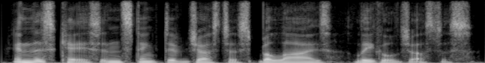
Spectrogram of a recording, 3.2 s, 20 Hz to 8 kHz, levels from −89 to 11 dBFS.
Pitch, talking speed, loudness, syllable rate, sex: 130 Hz, 150 wpm, -19 LUFS, 5.9 syllables/s, male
